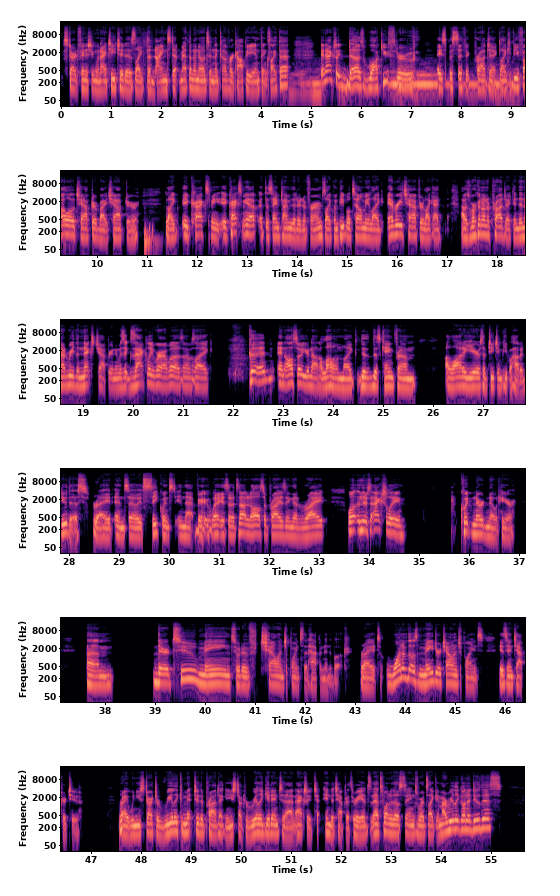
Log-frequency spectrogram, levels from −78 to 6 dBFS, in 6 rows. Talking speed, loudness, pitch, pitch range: 215 wpm, -19 LUFS, 135 Hz, 125-150 Hz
